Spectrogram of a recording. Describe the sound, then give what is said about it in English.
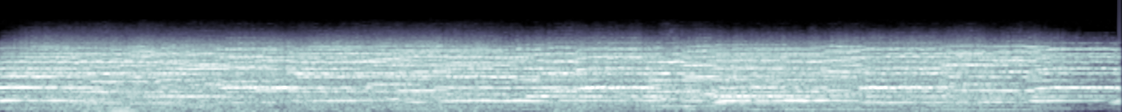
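A train runs steadily along the rails on Thanksgiving morning, carrying a newly married couple after their wedding: a loud, continuous rumble layered with sustained whining, whistle-like tones that hold for the whole stretch without pause. No one speaks. “After the wedding, David and I got on the train.”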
